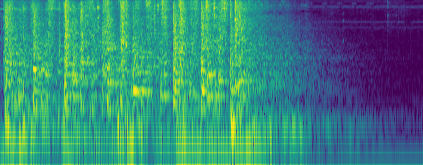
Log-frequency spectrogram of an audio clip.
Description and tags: thats some recordings lady txell did of his percussion band "La Band Sambant". i edited it and cut some loops (not perfect i know) and samples. id like to say sorry for being that bad at naming files and also for recognizing the instruments.
anyway, amazing sounds for making music and very clear recording!!! enjoy...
